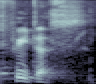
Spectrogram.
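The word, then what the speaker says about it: foetus: zot and fetus us even though the word is f OE but we pronounce it as fetus so first difference is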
